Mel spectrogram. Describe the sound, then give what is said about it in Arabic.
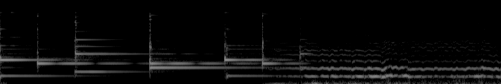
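A few bright chime-like tones ring out, then a high-pitched mosquito whine takes over, buzzing steadily with a slightly wavering pitch until the end, as a mosquito is shut in a room with someone trying to sleep. No one speaks. “بس على حظنا منكون محبوسين بالغرفة مع ناموسة المقاومة غير مجدية بس منجرب وبالأخير نستسلم”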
